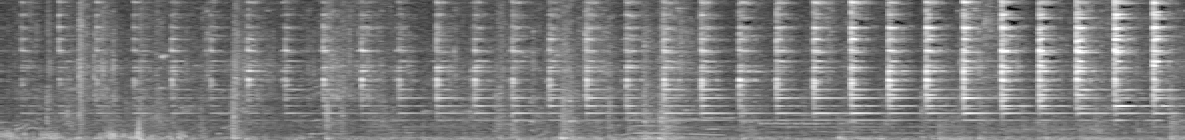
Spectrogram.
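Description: Narrow-gauge passenger train rolling along, heard from aboard: wheels clacking over the rail joints in a quickening rhythm over a steady rumble. About three seconds in, a steady high ringing tone joins.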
